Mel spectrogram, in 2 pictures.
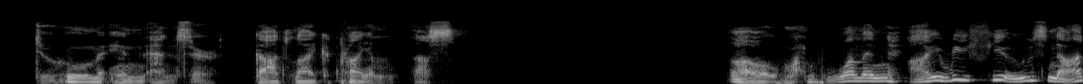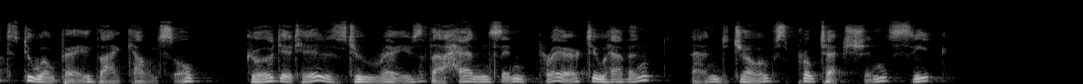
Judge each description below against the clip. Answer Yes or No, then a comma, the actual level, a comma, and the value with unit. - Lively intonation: Yes, wide, 6.6 semitones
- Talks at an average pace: No, slow, 85 wpm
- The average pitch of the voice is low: Yes, low, 125 Hz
